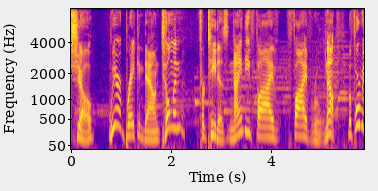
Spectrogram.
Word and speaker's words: Tilman Fertitta: are many names, there's many ways you could mispronounce Tilman Fertitta's name. Well, there's several. You could say Fertitta. Fertitta. Fertitta. Fertitta. Fertitta. But that wouldn't be his name.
